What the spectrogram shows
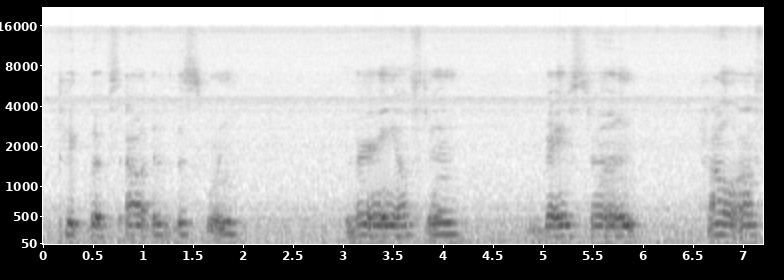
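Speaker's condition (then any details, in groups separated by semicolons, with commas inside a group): Cerebral palsy; first word not said quite right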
